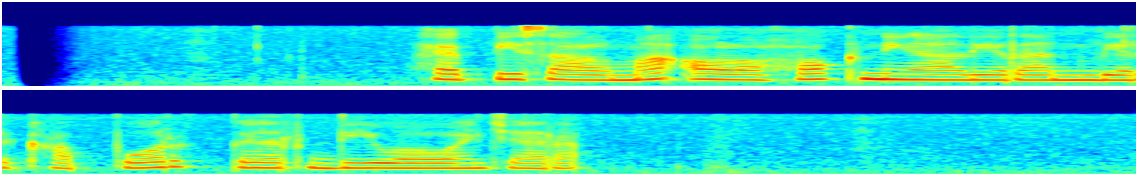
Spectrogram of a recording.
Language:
Sundanese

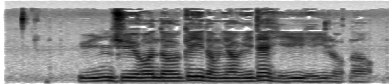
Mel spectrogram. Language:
Cantonese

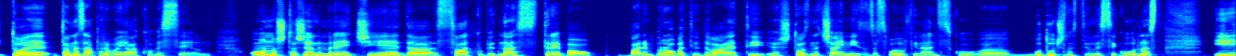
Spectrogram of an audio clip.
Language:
Croatian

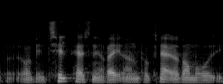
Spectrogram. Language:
Danish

